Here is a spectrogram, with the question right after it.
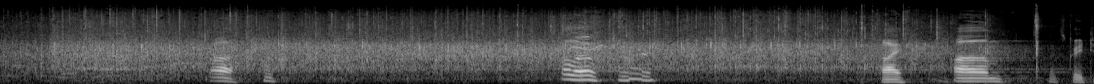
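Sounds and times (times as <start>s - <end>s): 
audience applause from many hands: 0.0s - 10.2s
speech: 2.1s - 2.9s, 5.6s - 6.7s, 8.8s - 10.9s
person whooping: 5.6s - 6.6s.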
